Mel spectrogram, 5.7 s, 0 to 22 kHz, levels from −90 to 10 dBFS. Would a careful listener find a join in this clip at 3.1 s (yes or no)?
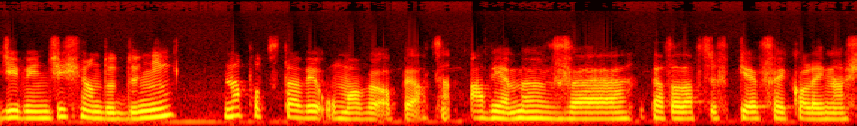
yes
